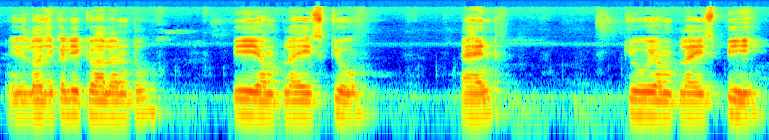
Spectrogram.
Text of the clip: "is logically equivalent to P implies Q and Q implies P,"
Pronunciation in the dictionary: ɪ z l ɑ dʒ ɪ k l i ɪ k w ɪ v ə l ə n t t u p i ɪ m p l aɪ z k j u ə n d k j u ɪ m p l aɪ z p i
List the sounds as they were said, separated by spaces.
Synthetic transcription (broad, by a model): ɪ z l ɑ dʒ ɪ k l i k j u ə l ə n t t u p i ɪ m p l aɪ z k j u ə n d k j u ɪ m p l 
